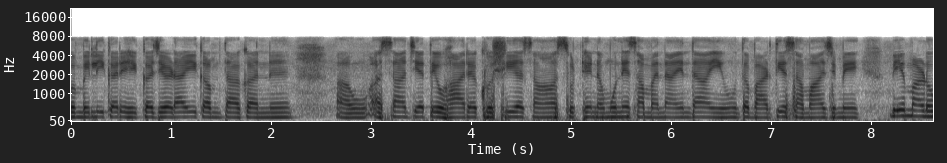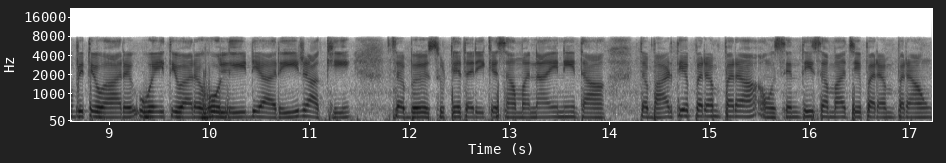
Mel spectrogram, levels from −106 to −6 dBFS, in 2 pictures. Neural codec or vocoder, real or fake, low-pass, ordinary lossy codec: none; real; none; none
